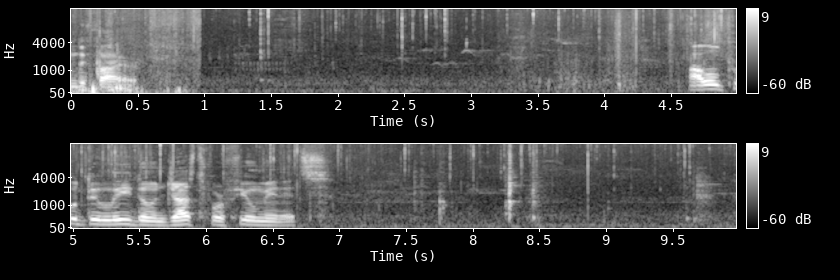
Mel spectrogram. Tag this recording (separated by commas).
Fire, outside, rural or natural, Speech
